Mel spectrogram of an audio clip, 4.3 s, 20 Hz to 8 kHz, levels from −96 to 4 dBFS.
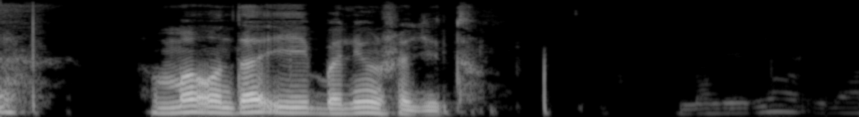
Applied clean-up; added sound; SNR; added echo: none; none; none; none.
